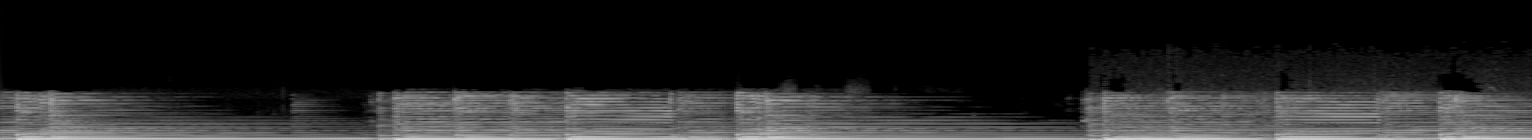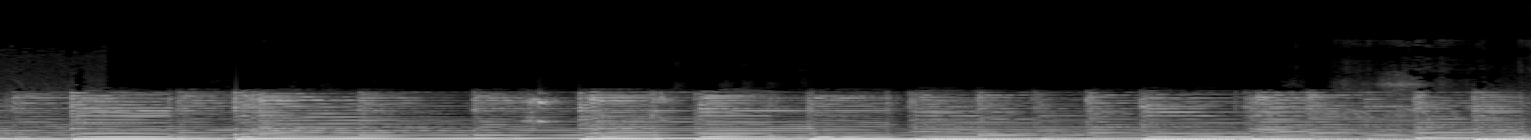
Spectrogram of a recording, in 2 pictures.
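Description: Music played on a plucked, strummed acoustic string instrument, with a chord struck about once a second, each left to ring.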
